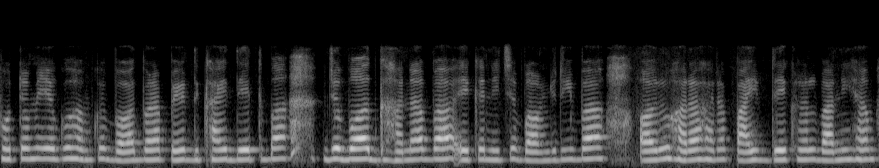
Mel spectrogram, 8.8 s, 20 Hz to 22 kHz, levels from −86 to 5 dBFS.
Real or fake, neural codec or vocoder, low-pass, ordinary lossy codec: real; none; 7.2 kHz; Opus, 16 kbps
